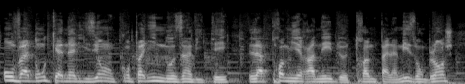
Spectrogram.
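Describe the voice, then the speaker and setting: A man's voice: mid-range voice, a little fast, soft background music. A man hosting a radio talk show, reading a polished introduction and moderating guests. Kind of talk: scripted introduction then moderating.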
